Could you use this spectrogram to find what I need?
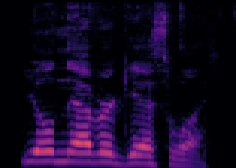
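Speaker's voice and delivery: ordinary delivery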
